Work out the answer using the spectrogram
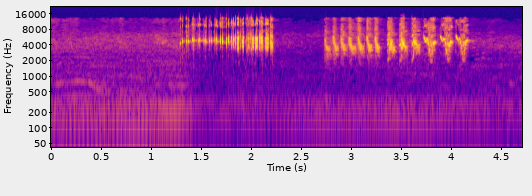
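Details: Mashadi jal lark (Irani or Afghani jal) singing: a sustained buzzy high trill of about one second, a pause, then a series of rapid repeated rising chirps, over a steady low-pitched hum.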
